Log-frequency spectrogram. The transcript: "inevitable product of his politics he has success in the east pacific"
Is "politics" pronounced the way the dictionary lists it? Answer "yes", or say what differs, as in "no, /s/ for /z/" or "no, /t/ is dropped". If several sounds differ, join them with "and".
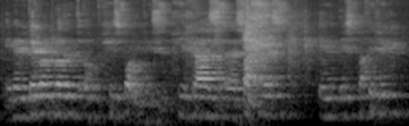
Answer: no, /k/ is dropped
